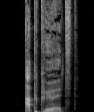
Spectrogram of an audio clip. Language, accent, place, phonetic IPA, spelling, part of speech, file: German, Germany, Berlin, [ˈapˌkyːlst], abkühlst, verb, De-abkühlst.ogg
- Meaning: second-person singular dependent present of abkühlen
